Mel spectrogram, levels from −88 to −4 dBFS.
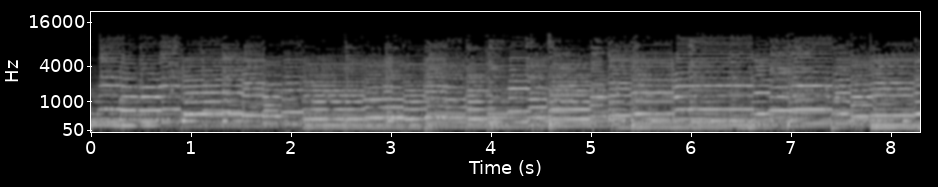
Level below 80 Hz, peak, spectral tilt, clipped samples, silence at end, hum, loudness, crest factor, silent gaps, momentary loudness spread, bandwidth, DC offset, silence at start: -68 dBFS; -16 dBFS; -4.5 dB/octave; under 0.1%; 0 s; none; -30 LUFS; 14 dB; none; 3 LU; 11 kHz; under 0.1%; 0 s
